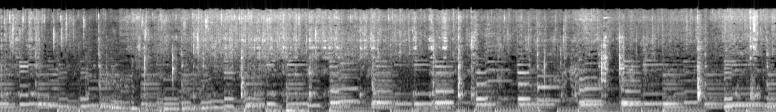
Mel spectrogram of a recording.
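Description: Garlic, shallots and chilies sizzling in hot oil in a wok, stirred with a metal spatula that scrapes and clicks against the pan. Background music plays underneath.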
